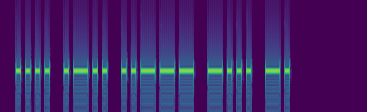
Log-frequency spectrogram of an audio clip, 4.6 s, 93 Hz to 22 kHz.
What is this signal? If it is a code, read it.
Morse code, heard as a keyed tone, about 20 wpm, 700 Hz. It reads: HL2BN
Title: DXCC-100 Call Signs - 5 Characters - Repeated 2x - 20wpm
